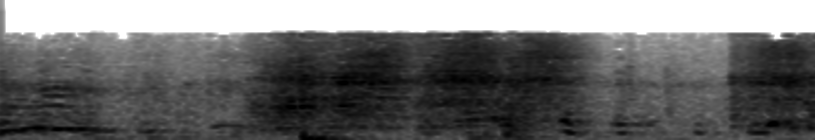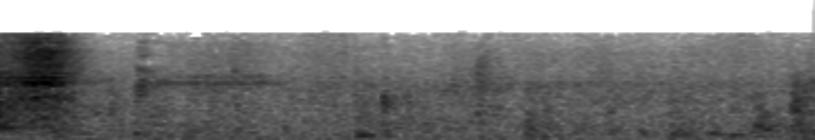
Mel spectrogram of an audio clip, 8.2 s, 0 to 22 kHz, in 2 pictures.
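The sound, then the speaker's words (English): Loud nose blowing into a tissue, two forceful, noisy honks, the first longer and the second shorter, followed by quieter rustling. “I'm just going to blow my nose loudly over here just for 1 second.”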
